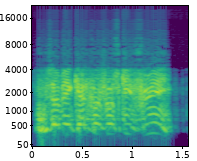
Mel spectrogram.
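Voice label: French tank damaged mood low; War Thunder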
